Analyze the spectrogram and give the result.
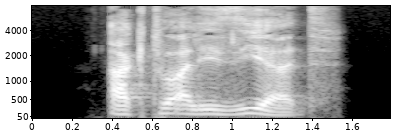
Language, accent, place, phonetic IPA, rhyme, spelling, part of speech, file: German, Germany, Berlin, [ˌaktualiˈziːɐ̯t], -iːɐ̯t, aktualisiert, adjective / verb, De-aktualisiert.ogg
- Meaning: 1. past participle of aktualisieren 2. inflection of aktualisieren: third-person singular present 3. inflection of aktualisieren: second-person plural present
